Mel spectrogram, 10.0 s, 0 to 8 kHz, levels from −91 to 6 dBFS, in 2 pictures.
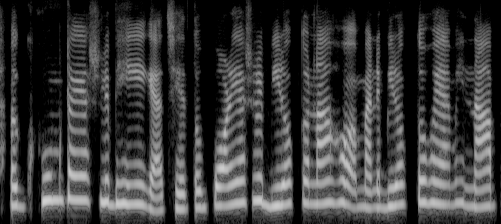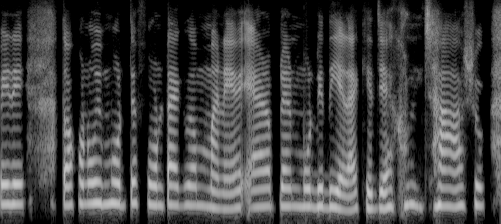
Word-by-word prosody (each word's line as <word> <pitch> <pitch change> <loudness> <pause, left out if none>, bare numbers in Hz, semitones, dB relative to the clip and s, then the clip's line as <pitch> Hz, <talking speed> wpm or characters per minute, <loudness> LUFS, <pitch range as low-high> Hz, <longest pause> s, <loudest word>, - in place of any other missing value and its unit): আ - - +5 0.2
ঘুমটাই 325 +1 +2
আসলে 300 -1 0
ভেঙে 270 -1 +2
গেছে। 185 +3 -2 0.2
তো - - -1 0.2
পরে 250 +1 +4
আসলে 320 +2 +1
বিরক্ত 270 +3 +1
না 275 - +5
হয় 275 -5 +2
মানে 225 +1 0
বিরক্ত 260 +3 -1
হয়ে, 285 -1 +2
আমি 280 +2 -7 0.2
না 225 - +4 0.2
পেরে 270 0 +3 0.5
তখন 260 +2 0
ওই 285 - +3
মুহূর্তে 280 -1 +1
ফোনটা 260 -1 0
একদম 255 0 -4
মানে 210 -2 -1 0.2
এয়ারপ্লেন 240 +1 -1
মোডে 240 0 +1
দিয়ে 220 -3 +3
রাখি 210 +3 -1
যে, - - +3
এখন 255 +3 -5 0.2
যা 250 +2 +3 0.2
আসুক, 250 0 -4
260 Hz, 185 wpm, -22 LUFS, 240-280 Hz, 0.5 s, আ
